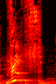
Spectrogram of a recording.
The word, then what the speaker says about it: Wurst: Là, W-U-R-S-T. – Eh ben, je dirais tout simplement Wurst. – Wurst.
